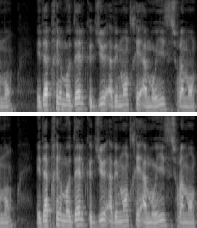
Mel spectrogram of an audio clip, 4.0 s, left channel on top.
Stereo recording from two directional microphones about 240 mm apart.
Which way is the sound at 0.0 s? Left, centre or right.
Centre.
